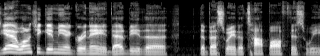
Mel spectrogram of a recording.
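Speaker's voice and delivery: sardonic, tongue-in-cheek, sarcastic throwaway delivery. Describing a tv episode, retelling a woman's reply when asked what she wants, acting out a sarcastic remark. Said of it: "sarcastically she goes".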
